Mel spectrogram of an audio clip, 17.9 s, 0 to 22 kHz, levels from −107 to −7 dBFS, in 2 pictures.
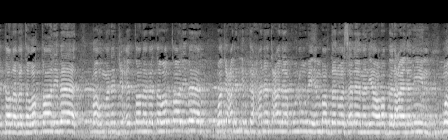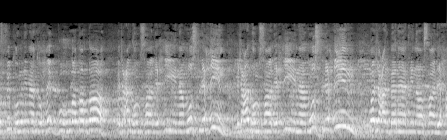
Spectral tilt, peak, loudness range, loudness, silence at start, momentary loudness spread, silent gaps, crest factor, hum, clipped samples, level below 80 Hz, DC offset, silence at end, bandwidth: -4.5 dB/octave; 0 dBFS; 1 LU; -15 LUFS; 0 s; 5 LU; none; 14 dB; none; under 0.1%; -52 dBFS; under 0.1%; 0 s; 11.5 kHz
